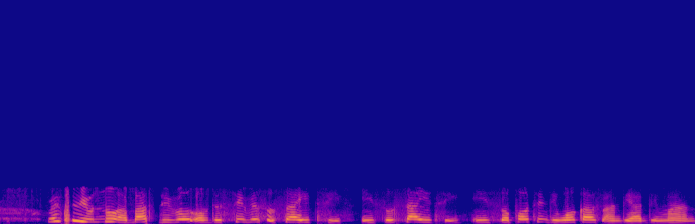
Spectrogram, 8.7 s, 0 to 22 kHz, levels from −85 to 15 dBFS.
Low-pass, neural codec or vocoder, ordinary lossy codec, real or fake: 3.6 kHz; codec, 16 kHz in and 24 kHz out, 2.2 kbps, FireRedTTS-2 codec; none; fake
